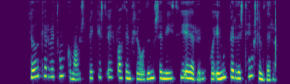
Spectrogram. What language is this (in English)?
Icelandic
